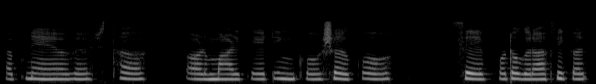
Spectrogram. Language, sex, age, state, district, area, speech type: Urdu, female, 18-30, Bihar, Khagaria, rural, spontaneous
